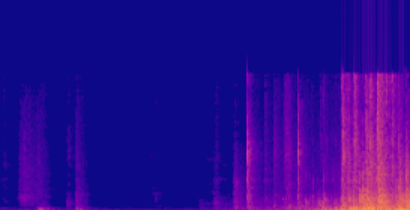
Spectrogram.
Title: INDESIT smashing with bad bearings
